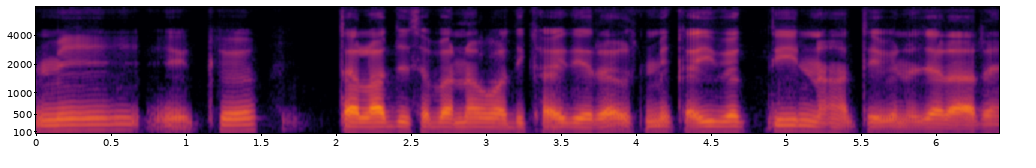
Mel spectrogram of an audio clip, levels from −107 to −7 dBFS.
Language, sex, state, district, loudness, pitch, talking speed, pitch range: Hindi, male, Uttar Pradesh, Hamirpur, -46 LUFS, 110 Hz, 175 wpm, 105-125 Hz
